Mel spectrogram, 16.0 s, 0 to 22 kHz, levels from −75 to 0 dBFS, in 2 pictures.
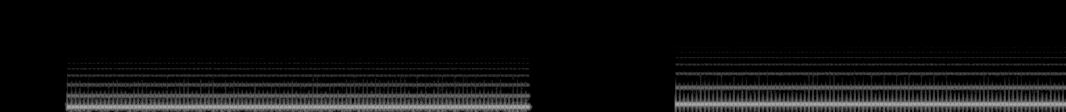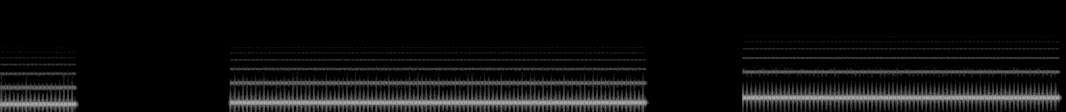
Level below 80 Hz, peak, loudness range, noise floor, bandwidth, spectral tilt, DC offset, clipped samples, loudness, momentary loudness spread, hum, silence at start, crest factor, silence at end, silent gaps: -60 dBFS; -22 dBFS; 2 LU; under -90 dBFS; 7.8 kHz; -9.5 dB/octave; under 0.1%; under 0.1%; -30 LUFS; 3 LU; none; 0.5 s; 8 dB; 0.05 s; none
